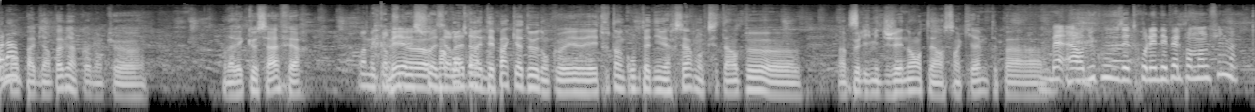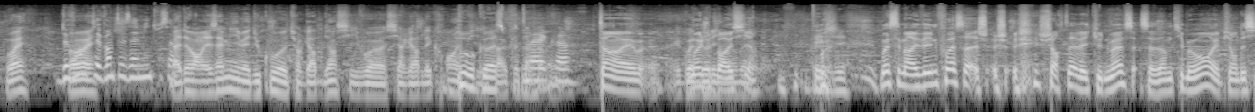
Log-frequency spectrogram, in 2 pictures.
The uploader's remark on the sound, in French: Merci également au Boudin bar de nous avoir permis d'enregistrer notre premier épisode au-delà du périph ! Merci également au Boudin bar de nous avoir permis d'enregistrer notre premier épisode au-delà du périph !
